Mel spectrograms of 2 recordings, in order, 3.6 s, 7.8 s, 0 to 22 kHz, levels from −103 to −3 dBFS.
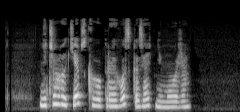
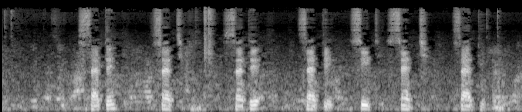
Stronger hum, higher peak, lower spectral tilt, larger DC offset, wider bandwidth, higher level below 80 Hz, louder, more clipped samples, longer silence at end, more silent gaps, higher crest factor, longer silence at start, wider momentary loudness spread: neither; second, -6 dBFS vs -2 dBFS; about the same, -5.5 dB/octave vs -5.5 dB/octave; neither; second, 11 kHz vs 16.5 kHz; second, -74 dBFS vs -56 dBFS; second, -22 LUFS vs -18 LUFS; neither; first, 0.75 s vs 0 s; neither; about the same, 18 dB vs 18 dB; first, 0.6 s vs 0.05 s; second, 8 LU vs 16 LU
